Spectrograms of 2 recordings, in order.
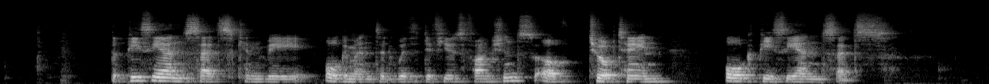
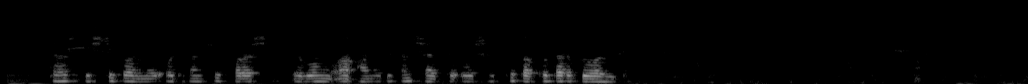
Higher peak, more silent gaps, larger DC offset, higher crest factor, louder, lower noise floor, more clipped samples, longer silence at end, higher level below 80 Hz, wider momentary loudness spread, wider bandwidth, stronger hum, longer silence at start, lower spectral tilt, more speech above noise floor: first, -2 dBFS vs -22 dBFS; neither; neither; about the same, 18 dB vs 22 dB; first, -20 LUFS vs -42 LUFS; second, -61 dBFS vs -73 dBFS; neither; first, 0.95 s vs 0.6 s; first, -60 dBFS vs -78 dBFS; about the same, 12 LU vs 13 LU; about the same, 12 kHz vs 11.5 kHz; neither; first, 1.1 s vs 0.05 s; second, -5.5 dB/octave vs -8 dB/octave; first, 42 dB vs 32 dB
